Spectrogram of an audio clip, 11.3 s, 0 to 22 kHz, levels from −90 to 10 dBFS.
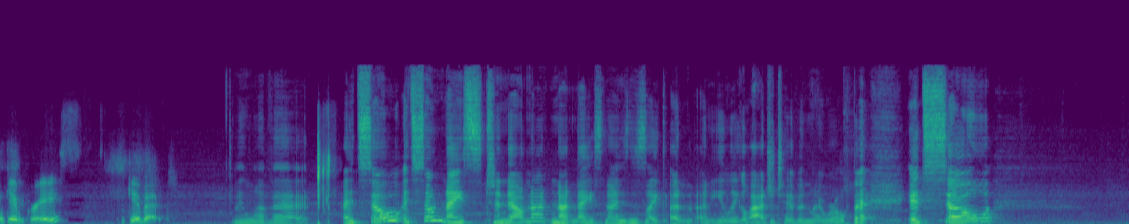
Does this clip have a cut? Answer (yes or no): no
